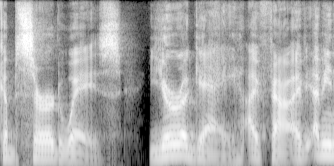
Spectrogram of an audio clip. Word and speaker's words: Uruguay: Uruguay, I've found I mean, it's come on. So I'm just it's just a reminder of the way that it's pronounced Uruguay.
